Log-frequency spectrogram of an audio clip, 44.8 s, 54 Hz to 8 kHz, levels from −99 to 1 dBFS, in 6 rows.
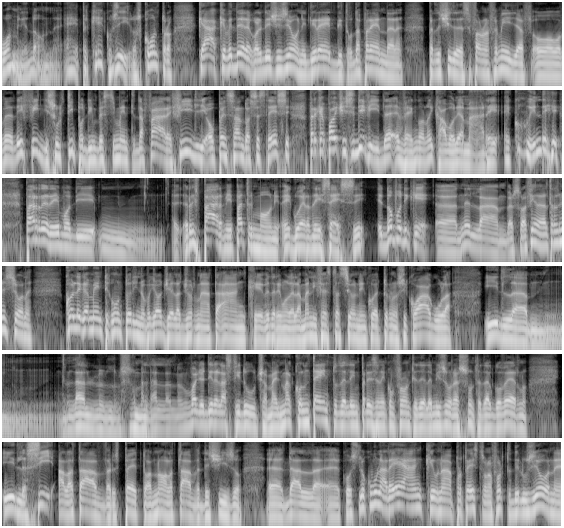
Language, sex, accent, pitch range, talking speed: Italian, male, native, 105-140 Hz, 180 wpm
